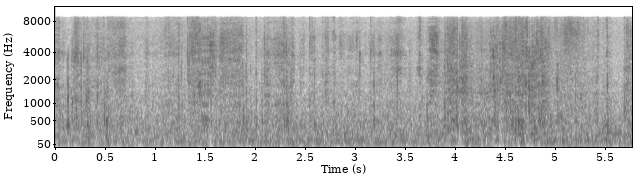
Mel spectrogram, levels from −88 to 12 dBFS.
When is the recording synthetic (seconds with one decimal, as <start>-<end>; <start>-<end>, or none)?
none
